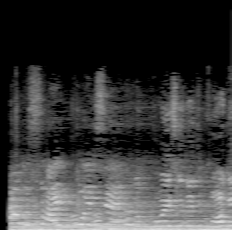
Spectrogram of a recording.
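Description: Several children's voices calling out together over backing music.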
